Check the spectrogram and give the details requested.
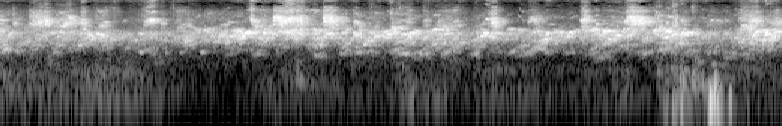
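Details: Budgerigars in mating and breeding time: busy, unbroken warbling with quick chirps and squeaks rising and falling in bursts, and a short knock near the close.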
